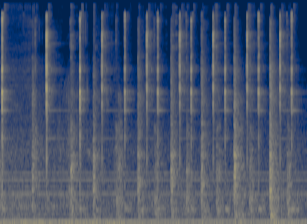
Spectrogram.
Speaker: okay okay well I've got something here you can hear hear it so the relay is working the motor is not working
